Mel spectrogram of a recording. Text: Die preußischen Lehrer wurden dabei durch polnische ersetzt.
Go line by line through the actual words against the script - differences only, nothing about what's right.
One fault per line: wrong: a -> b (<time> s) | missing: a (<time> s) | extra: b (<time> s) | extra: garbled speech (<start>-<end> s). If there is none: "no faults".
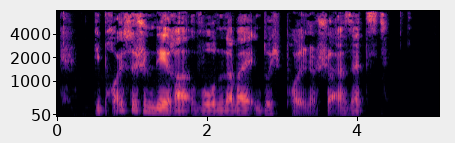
no faults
